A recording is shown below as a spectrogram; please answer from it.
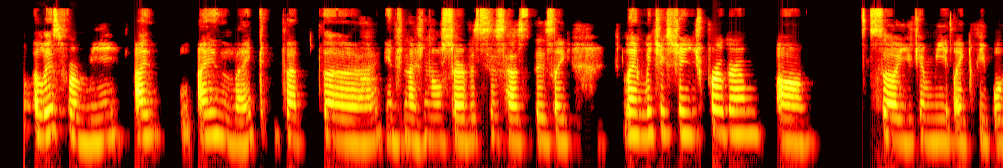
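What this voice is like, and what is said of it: Non-native English accent. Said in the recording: “English is not my first language, so I kind of have an accent”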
